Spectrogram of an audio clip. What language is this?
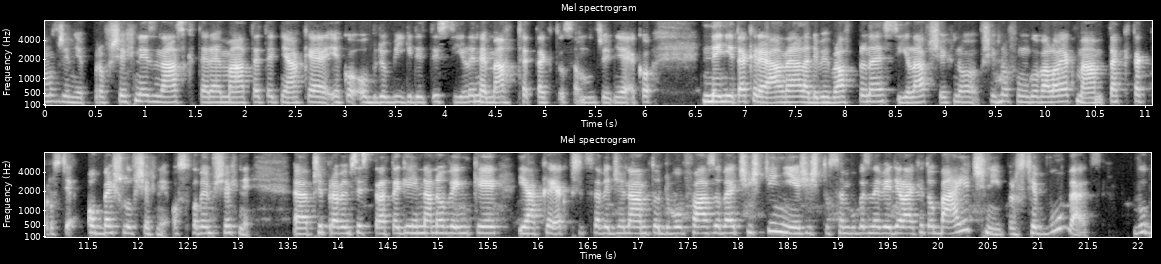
Czech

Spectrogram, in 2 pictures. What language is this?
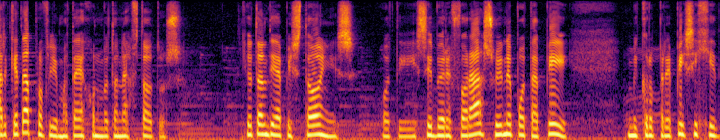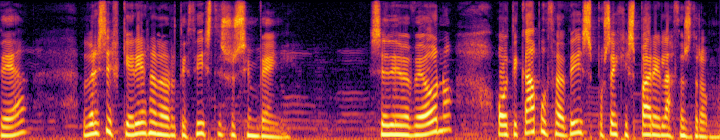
Greek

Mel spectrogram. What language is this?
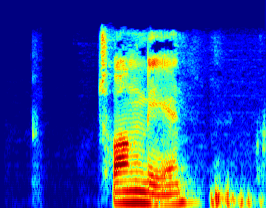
Chinese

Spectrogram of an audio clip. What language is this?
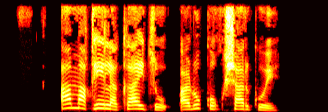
Yanahuanca Pasco Quechua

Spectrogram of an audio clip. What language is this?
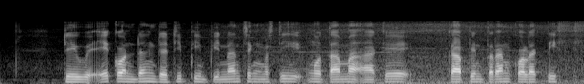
Javanese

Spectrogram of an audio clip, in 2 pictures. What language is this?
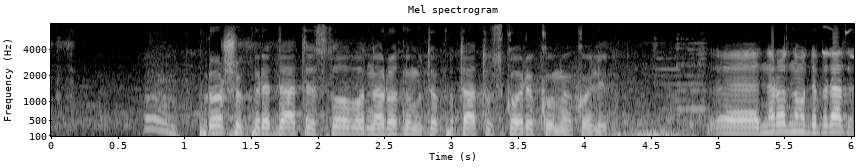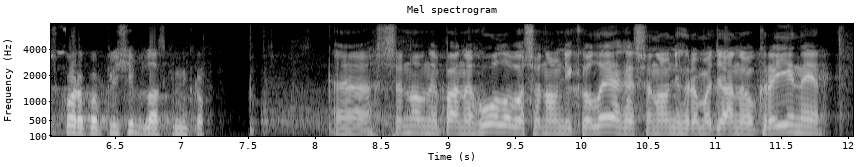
Ukrainian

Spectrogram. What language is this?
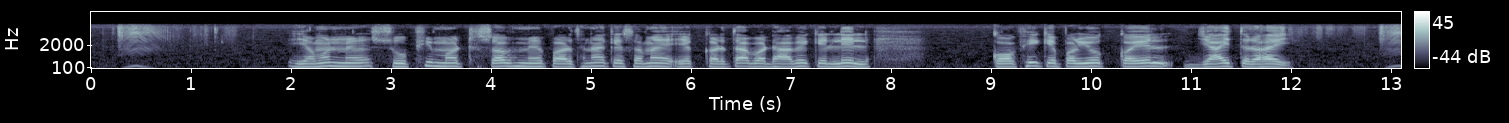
Magahi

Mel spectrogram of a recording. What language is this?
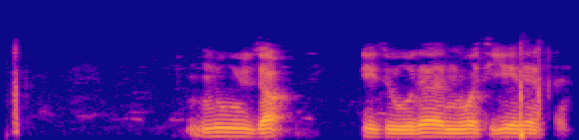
Kabyle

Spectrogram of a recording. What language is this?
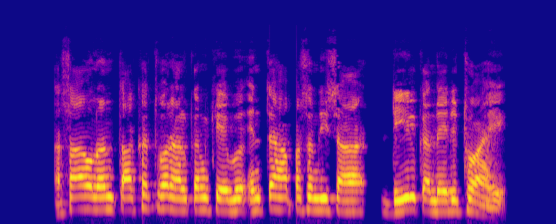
Sindhi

